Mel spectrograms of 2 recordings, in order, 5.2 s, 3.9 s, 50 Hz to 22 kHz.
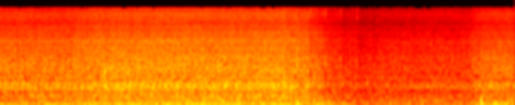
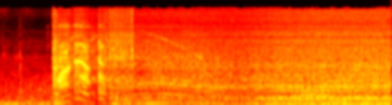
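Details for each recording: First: Rough-running engine at idle during a cylinder power balance test: pulling plug wires one at a time, idle turns lumpy and uneven, speed sags and the engine vibrates more as one cylinder drops out, with a large manifold vacuum drop. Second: Car with a rough-running misfire complaint started with a vacuum gauge on the intake manifold: brief cranking, then a smooth even idle, vacuum steady around 20 inches.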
